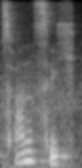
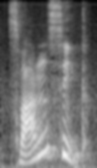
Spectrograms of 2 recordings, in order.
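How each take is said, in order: First: The word ends with a soft ich sound. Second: The word ends with a hard g sound. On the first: "o alemão padrão, o alemão ali de Hannover, de Hamburg, né, que fala zwanzig" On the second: "ele tem G ali em cima e G no meio da palavra"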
